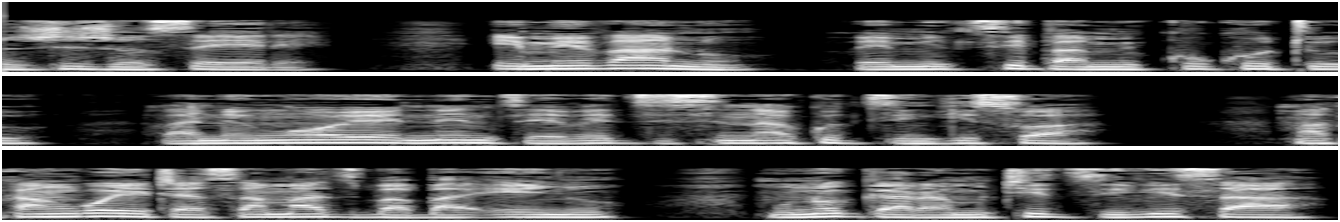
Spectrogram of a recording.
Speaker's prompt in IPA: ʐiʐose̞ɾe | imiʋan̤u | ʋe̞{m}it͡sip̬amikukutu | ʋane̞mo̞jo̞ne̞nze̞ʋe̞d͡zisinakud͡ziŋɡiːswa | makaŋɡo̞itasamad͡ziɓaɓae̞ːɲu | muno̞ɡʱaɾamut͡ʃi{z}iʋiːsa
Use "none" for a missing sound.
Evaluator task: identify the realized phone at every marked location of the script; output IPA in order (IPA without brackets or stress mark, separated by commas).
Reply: m, d͡z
